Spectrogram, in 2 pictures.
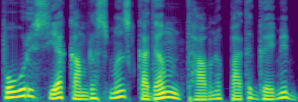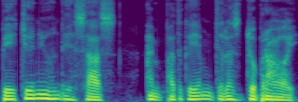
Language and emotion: Kashmiri, fearful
